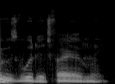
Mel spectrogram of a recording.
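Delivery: low, quiet repeat of the line; low deep voice. Shown as a demonstration. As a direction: drop the voice way down. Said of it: "Is that how I talk?".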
